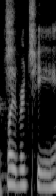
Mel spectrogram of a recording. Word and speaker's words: qi: It's spelled QI, but it's liver qi.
